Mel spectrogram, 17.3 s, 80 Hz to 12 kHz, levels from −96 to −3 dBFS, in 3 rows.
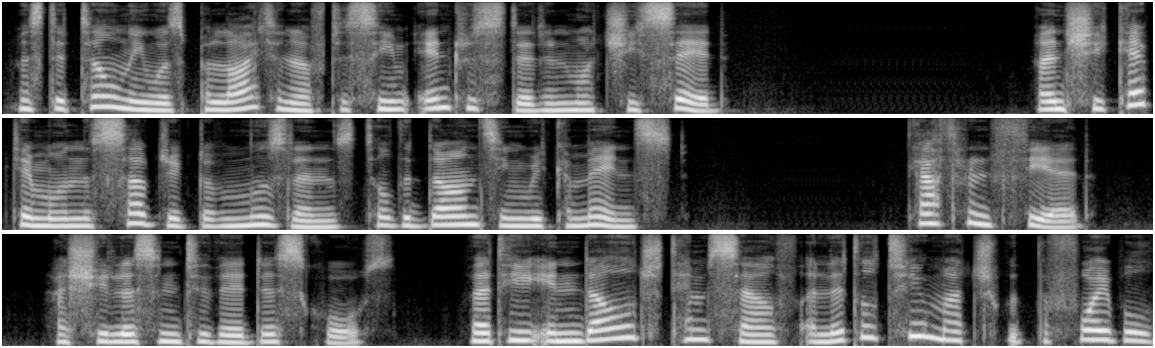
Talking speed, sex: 160 wpm, female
